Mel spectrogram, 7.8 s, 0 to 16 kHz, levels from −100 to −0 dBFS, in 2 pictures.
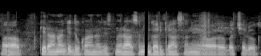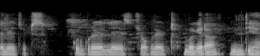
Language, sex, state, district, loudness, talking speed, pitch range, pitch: Hindi, male, Jharkhand, Jamtara, -33 LUFS, 160 wpm, 95-105 Hz, 100 Hz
